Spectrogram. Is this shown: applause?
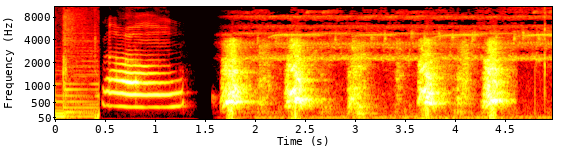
no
